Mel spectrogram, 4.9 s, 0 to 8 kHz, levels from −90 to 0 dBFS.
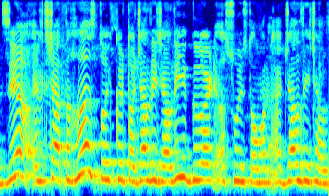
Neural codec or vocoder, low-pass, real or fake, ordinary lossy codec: none; none; real; none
